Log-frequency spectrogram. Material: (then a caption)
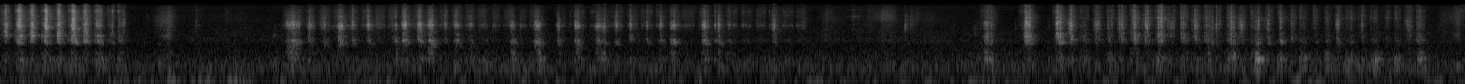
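Coated paper. A wooden stylus scratches lines into the coating of a black-coated scratch-art paper card lying on a table, working at the top and bottom of a fountain picture. Quick, bright, dry scratching strokes come in rapid bursts with short quiet gaps between them, each stroke crisp and dying away at once.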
